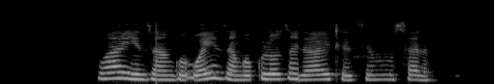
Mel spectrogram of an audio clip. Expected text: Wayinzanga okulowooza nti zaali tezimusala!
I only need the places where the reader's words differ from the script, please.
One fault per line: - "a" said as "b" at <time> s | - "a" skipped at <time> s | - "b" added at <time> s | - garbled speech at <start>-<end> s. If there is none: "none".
- "nti" skipped at 2.9 s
